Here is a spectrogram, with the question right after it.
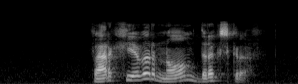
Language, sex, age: Afrikaans, male, 23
